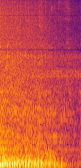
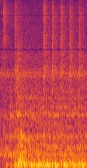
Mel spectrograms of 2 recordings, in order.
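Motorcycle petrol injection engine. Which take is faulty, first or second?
second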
